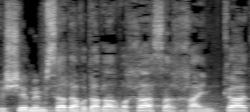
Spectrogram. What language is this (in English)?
Hebrew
